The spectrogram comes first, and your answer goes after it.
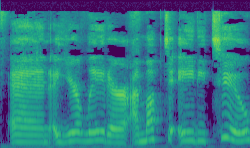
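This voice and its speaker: The background is silent. A woman talks, her intonation fairly even. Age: 30s. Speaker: YouTuber, movie reviewer. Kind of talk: casual vlog monologue. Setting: home bedroom. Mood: upbeat, reflective. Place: home room. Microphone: webcam.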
